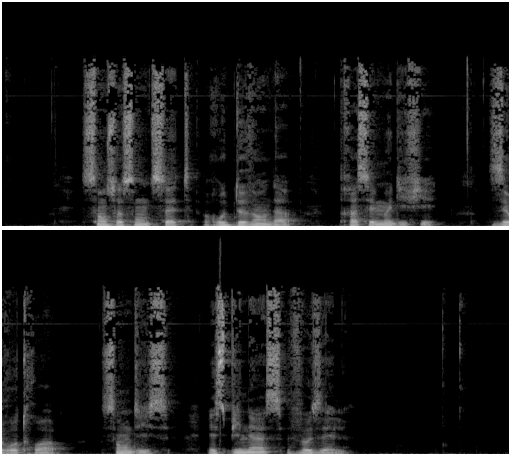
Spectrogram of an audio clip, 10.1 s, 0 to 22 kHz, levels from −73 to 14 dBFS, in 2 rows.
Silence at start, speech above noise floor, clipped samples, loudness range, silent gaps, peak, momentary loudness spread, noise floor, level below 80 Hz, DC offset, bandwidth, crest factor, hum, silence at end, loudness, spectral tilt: 0.8 s; 37 dB; under 0.1%; 4 LU; none; 0 dBFS; 13 LU; -55 dBFS; -46 dBFS; under 0.1%; 17 kHz; 20 dB; none; 1.65 s; -18 LUFS; -4 dB/octave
